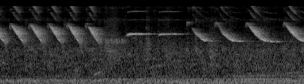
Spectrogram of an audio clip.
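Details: Paired lovebirds, caged, recorded at a workshop in Bandung: rapid high chirps sliding downward, about five a second, a short steady whistle in the middle, then more chirps, over constant background rumble.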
